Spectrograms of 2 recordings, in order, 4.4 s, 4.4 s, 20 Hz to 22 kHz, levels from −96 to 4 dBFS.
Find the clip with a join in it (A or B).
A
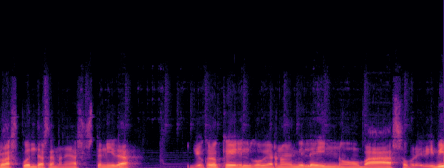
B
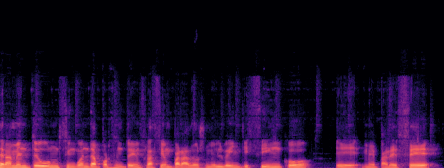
B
